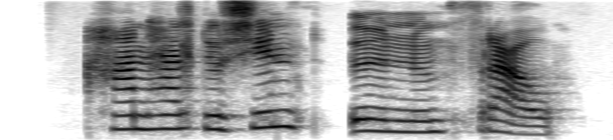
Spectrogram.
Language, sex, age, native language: Icelandic, female, 7, Icelandic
